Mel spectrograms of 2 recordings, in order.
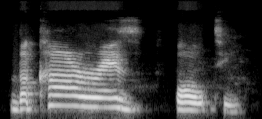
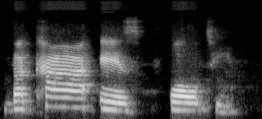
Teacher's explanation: Now, when I want to say this word, I need to link the R in car to the I in is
